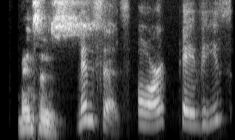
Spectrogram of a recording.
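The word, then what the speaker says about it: Pavees: Minces or pavvis or is it pavis? P a ves. Pavis. Pavis. Okay.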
